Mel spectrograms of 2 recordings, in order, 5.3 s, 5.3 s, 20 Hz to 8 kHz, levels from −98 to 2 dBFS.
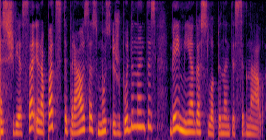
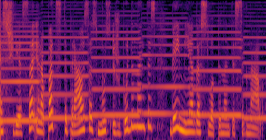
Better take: first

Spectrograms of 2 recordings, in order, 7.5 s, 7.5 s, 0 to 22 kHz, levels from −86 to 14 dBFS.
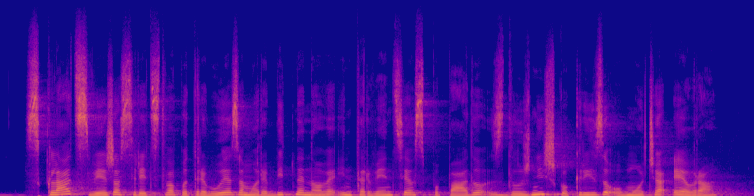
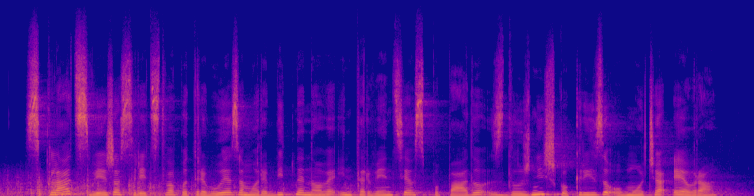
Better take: first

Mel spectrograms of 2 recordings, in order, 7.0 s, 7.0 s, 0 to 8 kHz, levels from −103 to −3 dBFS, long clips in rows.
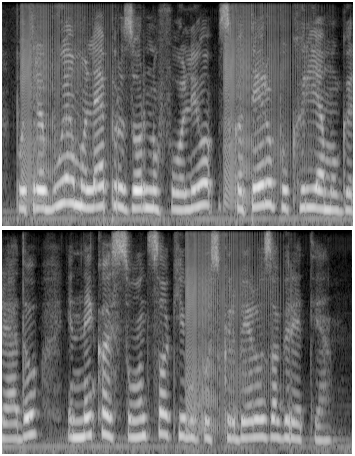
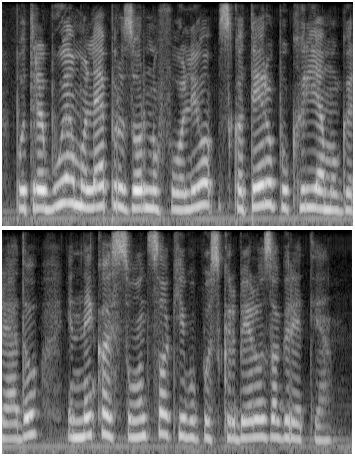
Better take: second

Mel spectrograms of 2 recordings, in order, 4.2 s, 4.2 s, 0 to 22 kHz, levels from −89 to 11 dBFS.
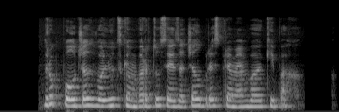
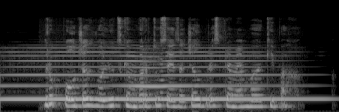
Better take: first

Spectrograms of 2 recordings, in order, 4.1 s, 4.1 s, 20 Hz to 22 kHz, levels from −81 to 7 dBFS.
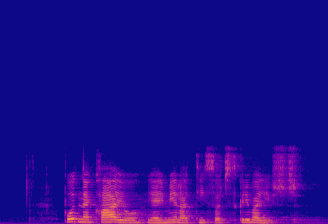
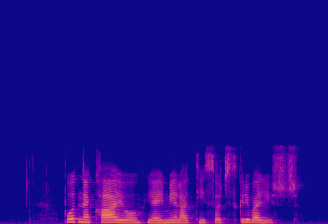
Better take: second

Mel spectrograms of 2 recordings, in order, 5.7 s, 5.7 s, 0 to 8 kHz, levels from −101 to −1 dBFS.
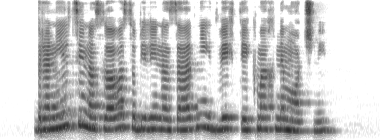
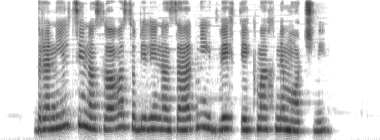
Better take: first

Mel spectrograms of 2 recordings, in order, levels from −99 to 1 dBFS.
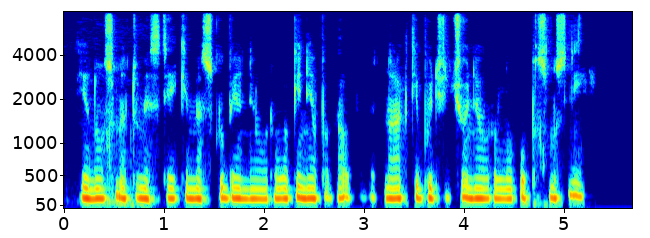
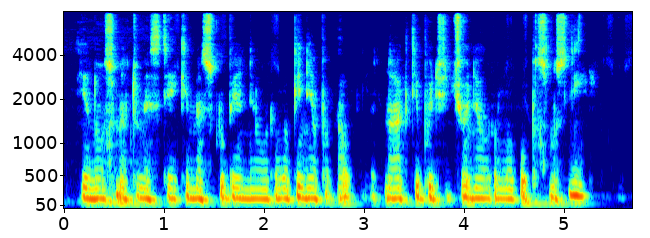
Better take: first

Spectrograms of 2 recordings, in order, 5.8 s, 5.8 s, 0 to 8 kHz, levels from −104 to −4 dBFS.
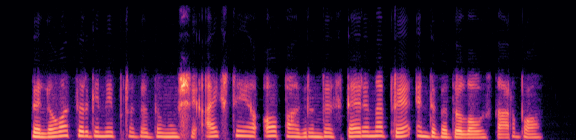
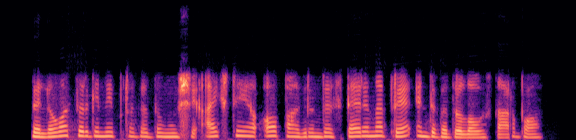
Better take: first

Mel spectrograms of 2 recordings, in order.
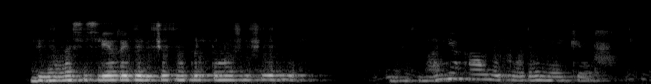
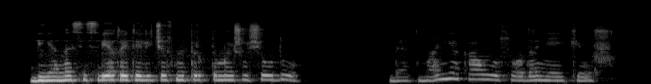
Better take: second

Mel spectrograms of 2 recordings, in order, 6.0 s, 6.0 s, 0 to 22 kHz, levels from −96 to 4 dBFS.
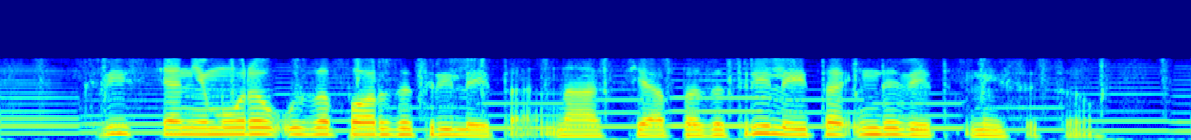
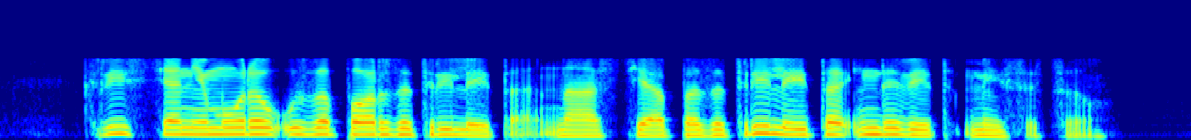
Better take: second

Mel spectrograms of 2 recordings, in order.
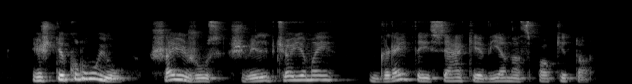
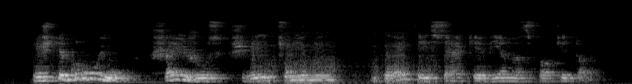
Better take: first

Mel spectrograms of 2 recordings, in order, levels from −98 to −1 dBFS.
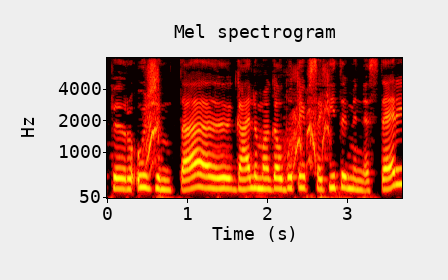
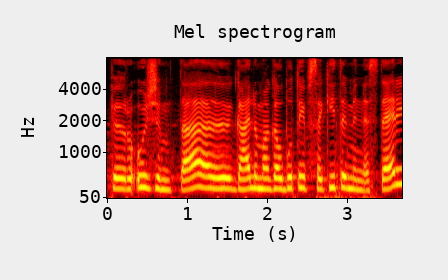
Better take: second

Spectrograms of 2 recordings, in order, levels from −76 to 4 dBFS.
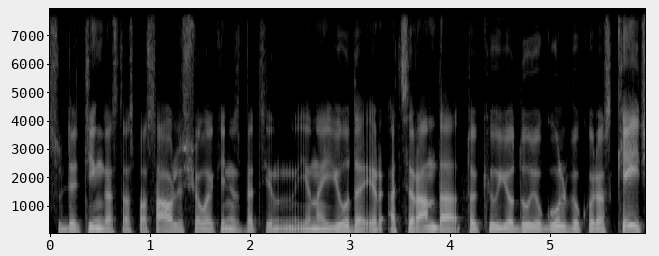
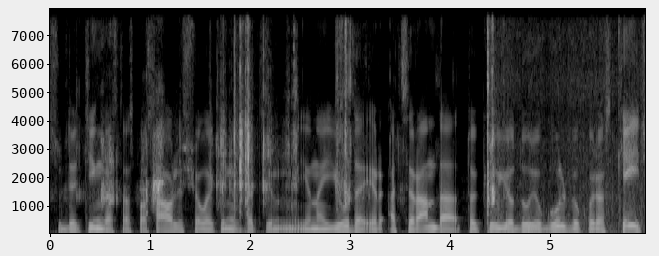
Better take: first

